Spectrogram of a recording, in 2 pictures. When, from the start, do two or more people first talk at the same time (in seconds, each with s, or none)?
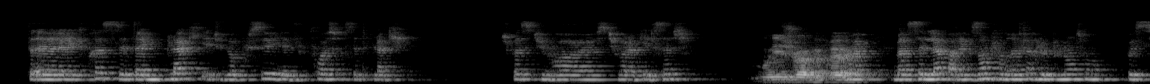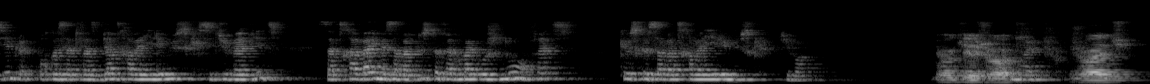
none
